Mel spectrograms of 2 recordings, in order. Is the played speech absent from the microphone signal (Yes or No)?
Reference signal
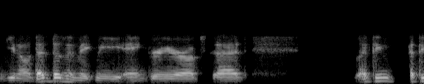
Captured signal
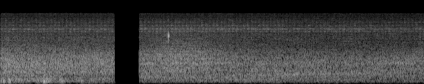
Yes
